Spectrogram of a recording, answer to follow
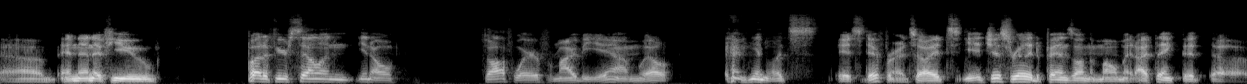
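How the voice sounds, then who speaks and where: Fairly low-pitched male speech with an American accent, vocal fry, lively intonation and a fairly slow pace. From US South, near southern Missouri. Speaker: voice actor. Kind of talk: casual chat. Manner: articulate.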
